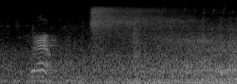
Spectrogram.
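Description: Double-decker bus close by: low engine rumble, with a sudden steady hiss of its air brakes starting about a second in. A brief voice is heard faintly just before the hiss.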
